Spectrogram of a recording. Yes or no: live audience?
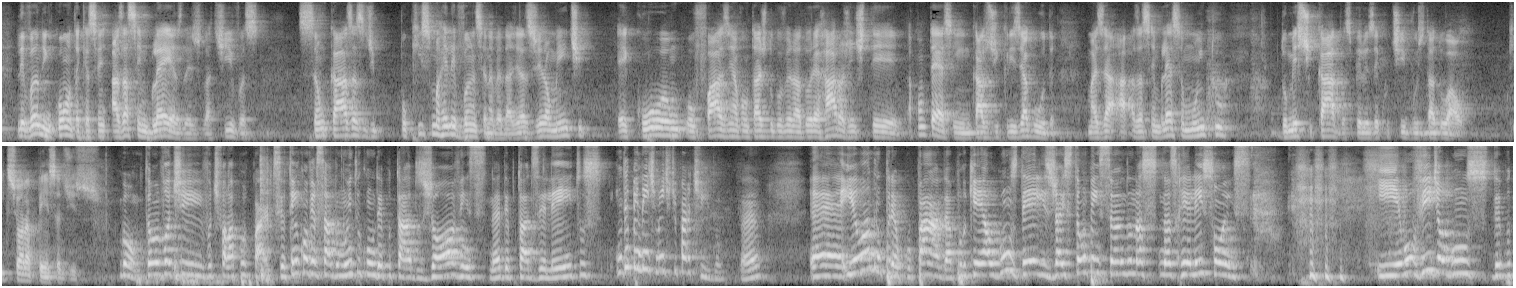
yes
